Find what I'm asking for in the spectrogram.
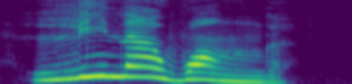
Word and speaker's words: Lina Wang: Bonjour, je m'appelle Lina Wang. – Comment ça s'écrit ? – L-I-N-A-W-A-N-G.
